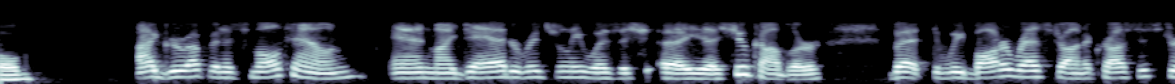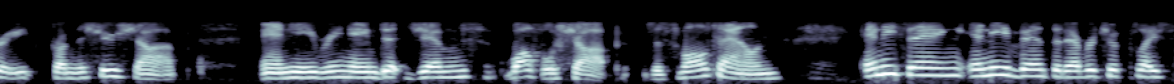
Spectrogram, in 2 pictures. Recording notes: go 100% with the phone and text line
